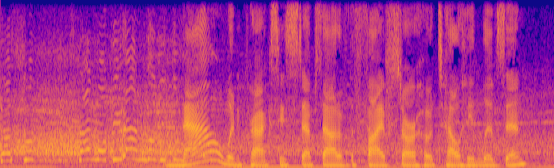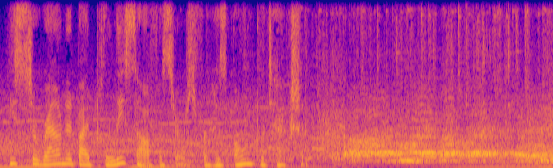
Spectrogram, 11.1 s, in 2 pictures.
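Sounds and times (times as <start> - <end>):
crowd shouting at Bettino Craxi outside a five-star hotel: 0.0 - 2.3, 5.6 - 11.0
speech: 1.8 - 9.0.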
